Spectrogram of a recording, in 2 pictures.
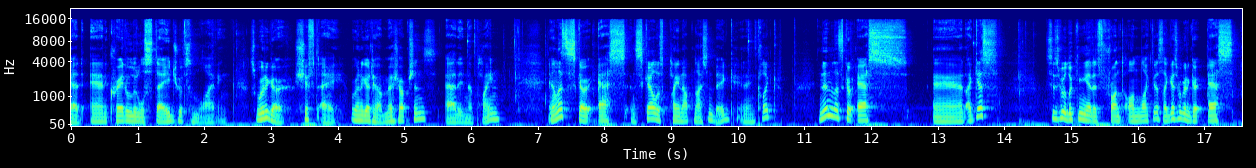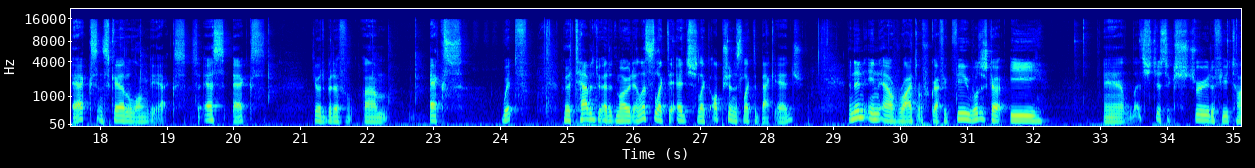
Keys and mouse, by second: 0.0 middle click, 3.6 shift+a, 6.6-7.0 middle drag, 7.8 s, 11.7 s, 14.2 KP_1, 17.0 s, 18.6-19.4 middle drag, 20.5-21.5 middle drag, 22.1 shift+middle click, 22.7 middle drag, 24.3 middle click, 25.1 Tab, 26.7 click, 27.5 click, 29.8 KP_3, 30.5 shift+middle click, 31.1 e, 32.8-35.1 typing.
